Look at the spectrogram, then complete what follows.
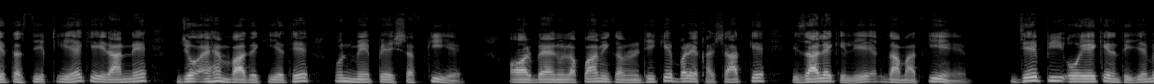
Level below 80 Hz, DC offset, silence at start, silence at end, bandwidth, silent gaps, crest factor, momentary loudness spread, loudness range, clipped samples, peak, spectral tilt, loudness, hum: -68 dBFS; under 0.1%; 0 s; 0 s; 12.5 kHz; none; 20 dB; 8 LU; 2 LU; under 0.1%; -8 dBFS; -6.5 dB/octave; -29 LUFS; none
